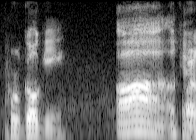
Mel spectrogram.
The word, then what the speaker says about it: bulgogi: If the word starts with it, it should sound more like a B. So they actually kind of say like bulgogi.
